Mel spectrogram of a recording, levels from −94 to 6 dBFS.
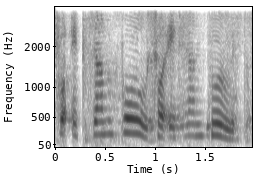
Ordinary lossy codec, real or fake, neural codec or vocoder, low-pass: none; fake; codec, 16 kHz, 1 kbps, X-Codec, HuBERT features, trained on general audio; 3.6 kHz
